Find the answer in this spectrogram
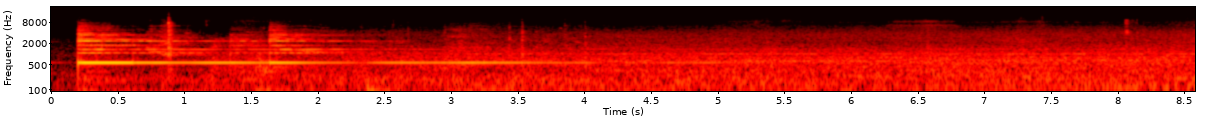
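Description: A metal bell struck about three times in under two seconds, each stroke ringing out with several clear tones and fading away over about four seconds.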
